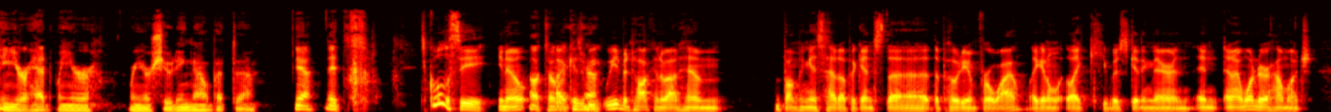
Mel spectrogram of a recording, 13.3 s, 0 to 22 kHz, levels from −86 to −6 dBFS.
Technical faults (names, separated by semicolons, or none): none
